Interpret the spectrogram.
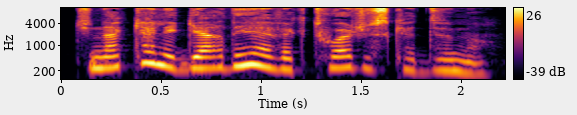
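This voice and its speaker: A kind, eager young girl with a lifted voice, as a woman reading a storybook puts her on. She speaks with encouraging warmth over a mellow, dark tone. The sound is close and dry. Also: on the high side, animated, a little fast, dry recording. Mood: gentle. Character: kind young girl planting magic flower seeds.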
